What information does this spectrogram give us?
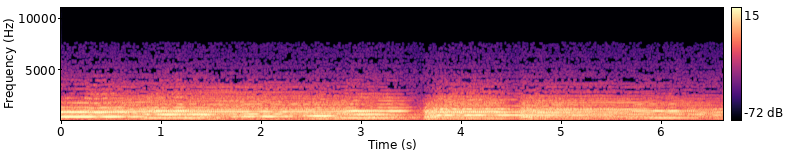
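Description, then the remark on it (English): A car engine revs and pulls away as the car is driven off to the south end of a city, its steady droning pitch climbing before a brief dip, like a gear change, then surging again. No one speaks. “I left the office, got in the car, and drove to the south end of the city.”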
